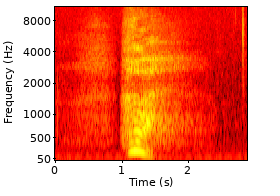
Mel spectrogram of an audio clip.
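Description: A man gives a short, loud sigh close to a microphone.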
